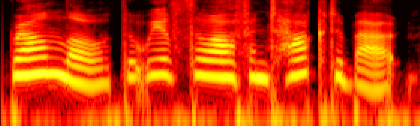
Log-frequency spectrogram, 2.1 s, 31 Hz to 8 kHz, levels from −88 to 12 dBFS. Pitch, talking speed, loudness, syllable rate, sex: 250 Hz, 230 wpm, -15 LUFS, 6.3 syllables/s, female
